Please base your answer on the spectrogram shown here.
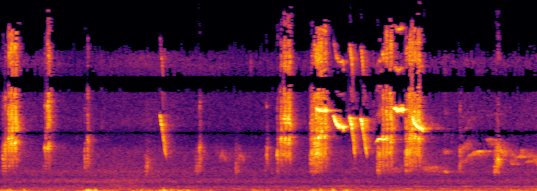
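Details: Soft scattered notes build into a busier passage of white-eye líu choè song, with bright whistled slurs and buzzy chattering bursts, low hum underneath.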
